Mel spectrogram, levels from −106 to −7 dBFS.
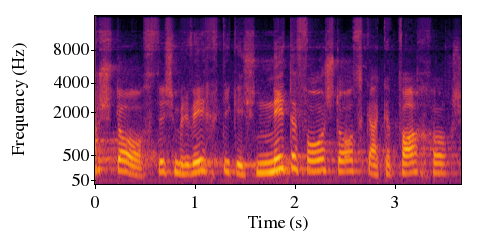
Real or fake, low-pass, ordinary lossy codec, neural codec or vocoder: real; 14.4 kHz; Opus, 24 kbps; none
